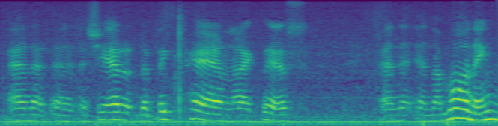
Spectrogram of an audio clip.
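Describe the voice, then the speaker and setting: A man with an American accent talks at a fairly slow pace, with audible room echo and noticeable background noise. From California, US. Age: 90s. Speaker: oral history interviewee. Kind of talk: oral history interview. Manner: halting, many hesitations.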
